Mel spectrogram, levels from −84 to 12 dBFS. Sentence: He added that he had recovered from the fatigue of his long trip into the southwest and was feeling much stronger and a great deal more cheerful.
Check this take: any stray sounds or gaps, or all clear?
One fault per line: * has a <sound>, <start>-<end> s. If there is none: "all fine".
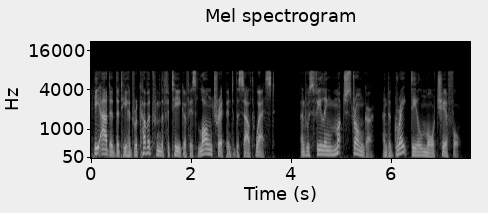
all fine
